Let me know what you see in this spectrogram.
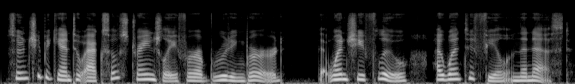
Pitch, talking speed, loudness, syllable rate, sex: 200 Hz, 230 wpm, -19 LUFS, 5.1 syllables/s, female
